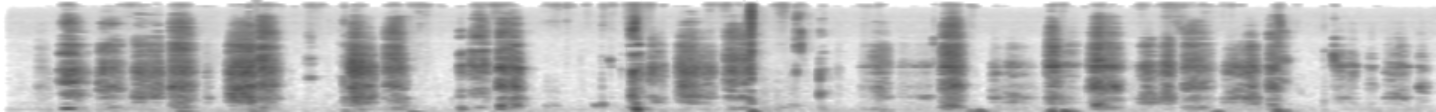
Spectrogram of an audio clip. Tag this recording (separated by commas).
Respiratory sounds, Breathing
